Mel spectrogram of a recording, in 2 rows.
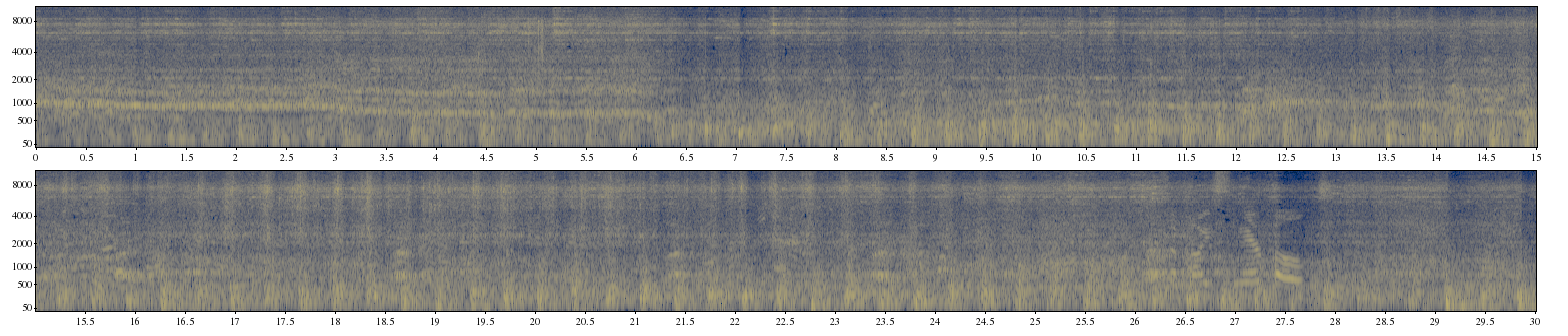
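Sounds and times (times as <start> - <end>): fast steady drumbeat: 0.0 - 30.0.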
